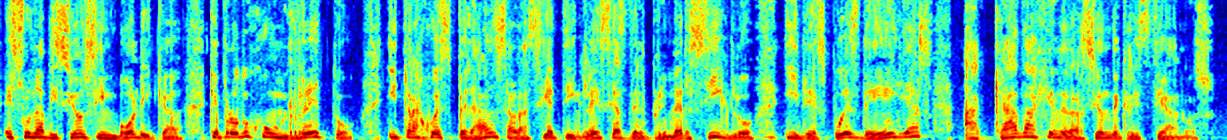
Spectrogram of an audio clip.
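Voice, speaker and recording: A man giving scripted explanatory narration in a measured, teaching style. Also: on the high side, very animated, darkish tone, slightly rough, no room sound.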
